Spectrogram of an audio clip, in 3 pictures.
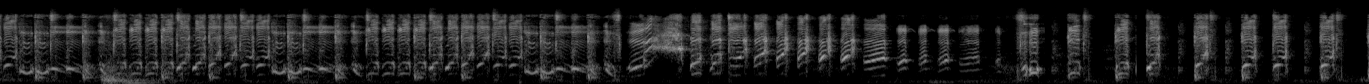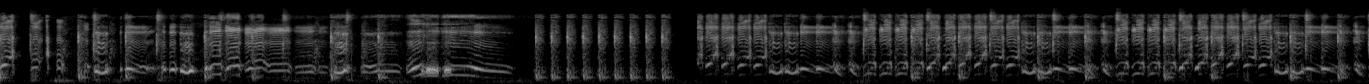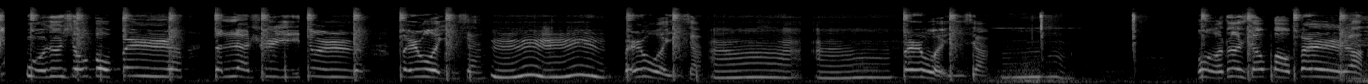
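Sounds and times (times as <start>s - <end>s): high-pitched rhythmic laughter: 0.0s - 18.8s, 20.7s - 27.5s.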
